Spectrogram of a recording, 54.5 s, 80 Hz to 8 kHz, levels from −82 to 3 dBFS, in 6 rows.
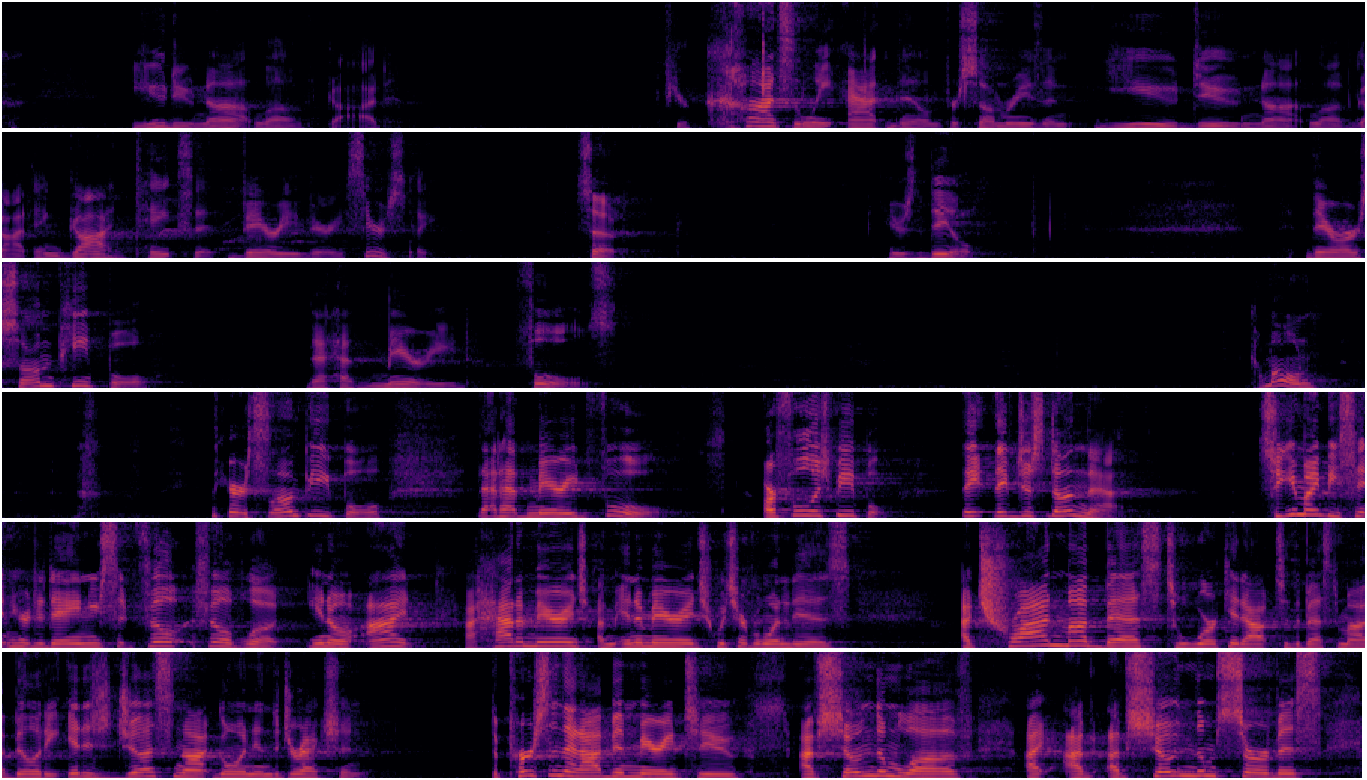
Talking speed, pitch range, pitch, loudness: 135 wpm, 155-235 Hz, 195 Hz, -36 LUFS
